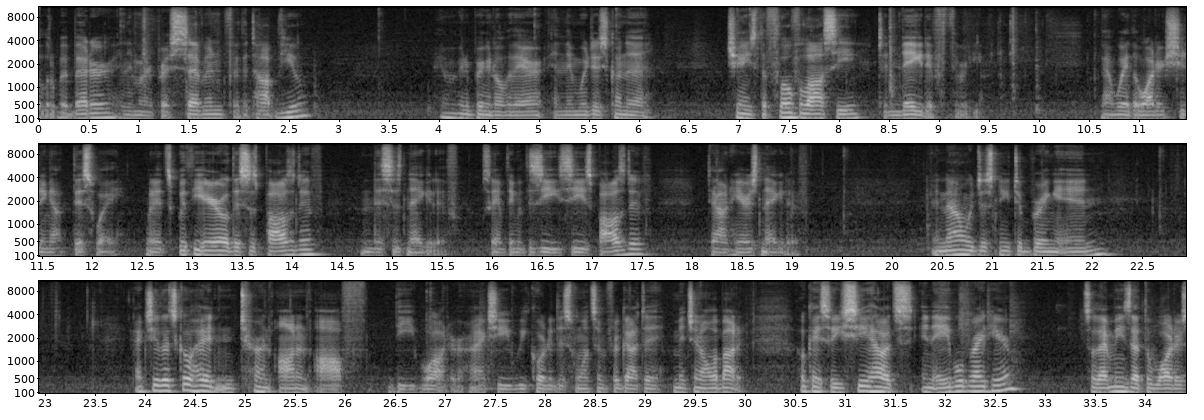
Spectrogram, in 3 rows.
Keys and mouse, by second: 1.2 KP_7, 1.3 click, 4.4-5.3 drag, 5.4-7.5 drag, 12.5-18.7 middle drag, 22.7-24.5 middle drag, 32.8-34.4 middle drag.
